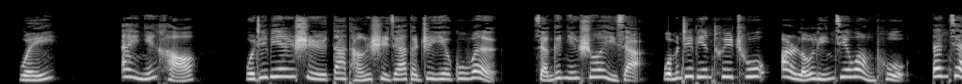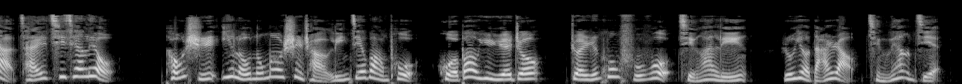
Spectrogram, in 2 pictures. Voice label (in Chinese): 女声【真人电话】置业顾问女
